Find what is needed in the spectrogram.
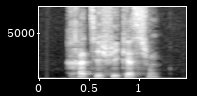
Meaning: ratification
- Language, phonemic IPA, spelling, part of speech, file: French, /ʁa.ti.fi.ka.sjɔ̃/, ratification, noun, LL-Q150 (fra)-ratification.wav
